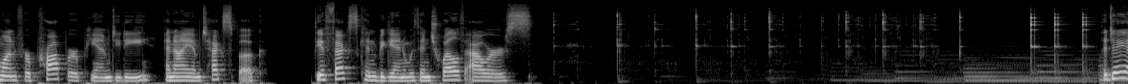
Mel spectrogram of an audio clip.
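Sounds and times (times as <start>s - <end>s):
speech: 0.0s - 5.4s, 11.0s - 11.2s
spoon clinking against a ceramic cup while stirring tea in a kitchen: 5.6s - 9.7s, 10.3s - 11.0s.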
